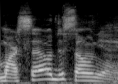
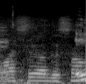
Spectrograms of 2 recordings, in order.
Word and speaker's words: Marcel Desaulniers: Marcel Desaulniers. Marcel Desaulniers.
